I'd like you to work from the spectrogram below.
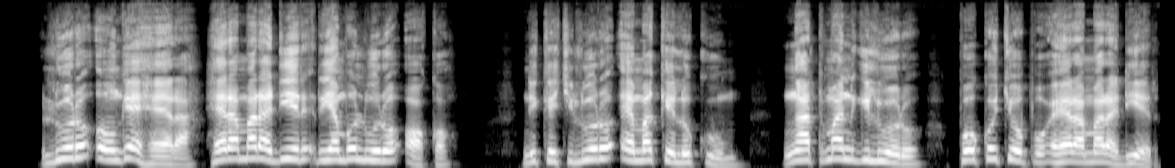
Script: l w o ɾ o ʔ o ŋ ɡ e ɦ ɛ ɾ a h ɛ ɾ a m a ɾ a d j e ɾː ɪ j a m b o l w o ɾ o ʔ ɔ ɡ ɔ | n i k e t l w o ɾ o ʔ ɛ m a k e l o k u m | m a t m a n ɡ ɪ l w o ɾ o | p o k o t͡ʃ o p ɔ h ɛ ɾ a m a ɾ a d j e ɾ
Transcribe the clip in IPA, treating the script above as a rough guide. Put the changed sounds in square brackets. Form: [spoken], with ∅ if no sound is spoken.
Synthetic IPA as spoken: l w o ɾ o ʔ o ŋ ɡ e ɦ ɛ ɾ a h ɛ ɾ a m a ɾ a d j e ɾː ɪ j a m b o l w o ɾ o ʔ ɔ [k] ɔ | n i k e [t͡ʃ] l w o ɾ o ʔ ɛ m a k e l o k u m | [ŋ] a t m a n ɡ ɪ l w o ɾ o | p o k o t͡ʃ o p [o] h ɛ ɾ a m a ɾ a d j e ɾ

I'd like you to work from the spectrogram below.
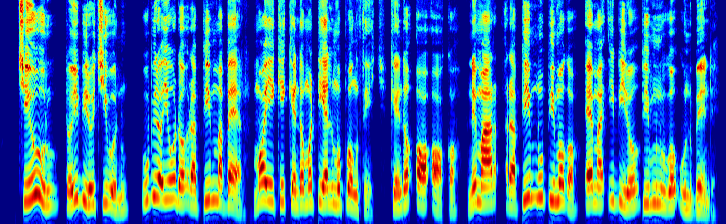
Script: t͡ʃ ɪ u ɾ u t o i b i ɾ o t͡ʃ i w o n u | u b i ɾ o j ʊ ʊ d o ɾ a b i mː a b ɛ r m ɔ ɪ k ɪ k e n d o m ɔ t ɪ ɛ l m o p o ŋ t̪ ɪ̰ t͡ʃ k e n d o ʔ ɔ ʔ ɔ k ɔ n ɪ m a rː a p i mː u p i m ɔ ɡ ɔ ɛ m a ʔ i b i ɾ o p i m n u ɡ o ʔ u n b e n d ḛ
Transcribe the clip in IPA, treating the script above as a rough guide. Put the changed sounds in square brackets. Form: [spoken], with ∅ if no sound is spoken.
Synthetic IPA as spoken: t͡ʃ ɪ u ɾ u t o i b i ɾ o t͡ʃ i w o n u | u b i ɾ o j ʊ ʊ d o ɾ a [p] i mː a b ɛ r m ɔ ɪ k ɪ k e n d o m ɔ t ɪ ɛ l m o p o ŋ t̪ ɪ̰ t͡ʃ k e n d o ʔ ɔ ʔ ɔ k ɔ n ɪ m a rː a p i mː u p i m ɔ ɡ ɔ ɛ m a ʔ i b i ɾ o p i m n u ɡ o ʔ u n b e n d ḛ

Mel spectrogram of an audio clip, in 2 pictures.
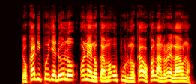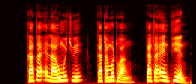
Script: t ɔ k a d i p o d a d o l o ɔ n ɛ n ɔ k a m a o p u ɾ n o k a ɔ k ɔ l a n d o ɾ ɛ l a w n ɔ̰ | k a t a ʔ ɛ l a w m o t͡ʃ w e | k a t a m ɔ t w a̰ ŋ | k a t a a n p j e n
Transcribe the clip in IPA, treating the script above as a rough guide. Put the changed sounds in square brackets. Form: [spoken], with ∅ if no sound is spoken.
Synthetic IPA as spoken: t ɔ k a d i p o [d͡ʒ] a d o l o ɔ n ɛ n ɔ k a m a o p u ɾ n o k a ɔ k ɔ l a n d [ɔ] ɾ ɛ l a w n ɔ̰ | k a t a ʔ ɛ l a w m o t͡ʃ w e | k a t a m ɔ t w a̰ ŋ | k a t a [ɛ] n p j e n

